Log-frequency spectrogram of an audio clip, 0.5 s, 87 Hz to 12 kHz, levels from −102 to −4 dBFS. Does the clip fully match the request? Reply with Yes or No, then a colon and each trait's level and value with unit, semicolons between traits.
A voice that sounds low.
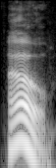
Yes: low, 130 Hz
